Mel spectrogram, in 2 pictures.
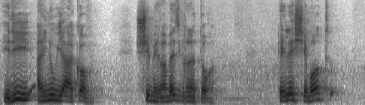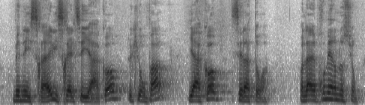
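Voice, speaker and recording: A rabbi teaches a weekly Torah class to a live group in a gravelly, somewhat high voice. He is animated and emphatic, quizzes his listeners and repeats key words over and over. Each point lands with force. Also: moderate pace.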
